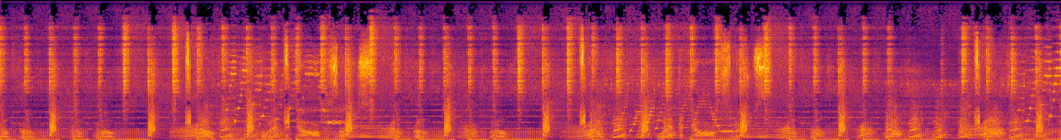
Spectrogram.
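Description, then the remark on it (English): Several dogs bark and yip loudly, a dense, overlapping chorus of sharp barks and high yelps that continues almost without pause, with a few brief gaps. “Let the dogs loose.”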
